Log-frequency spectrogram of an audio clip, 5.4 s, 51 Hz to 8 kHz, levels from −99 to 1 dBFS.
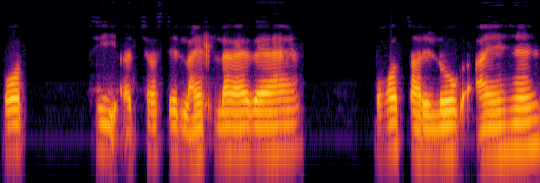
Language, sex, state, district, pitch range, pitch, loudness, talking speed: Hindi, male, Bihar, Supaul, 120-130 Hz, 125 Hz, -17 LUFS, 145 wpm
